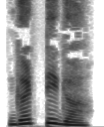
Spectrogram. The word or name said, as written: ಘಟ್ಟಿಗ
